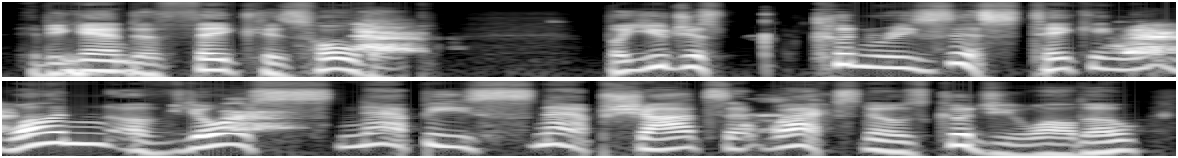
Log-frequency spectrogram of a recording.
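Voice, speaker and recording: A man plays a sardonic, wisecracking private detective in the manner of 1940s radio drama, in a live performance with a taunting, wry manner. His voice sits high, very animated and unhurried, and heavily acted. It is captured in a noisy home live-stream recording.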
